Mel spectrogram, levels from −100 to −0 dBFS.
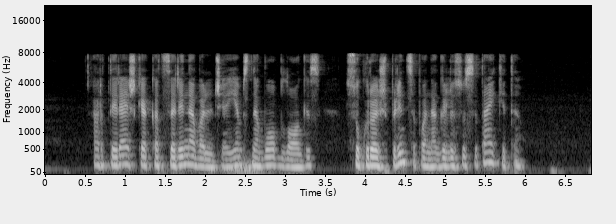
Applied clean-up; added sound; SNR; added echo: none; none; none; none.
